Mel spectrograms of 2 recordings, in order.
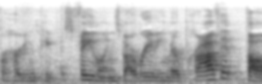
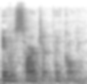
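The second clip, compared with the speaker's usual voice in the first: usual speaking voice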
